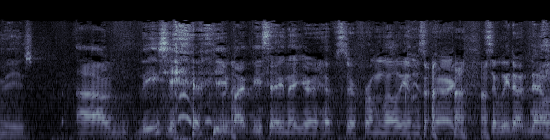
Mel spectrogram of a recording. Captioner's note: laughter; laughter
